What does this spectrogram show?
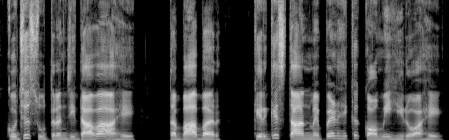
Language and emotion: Sindhi, neutral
